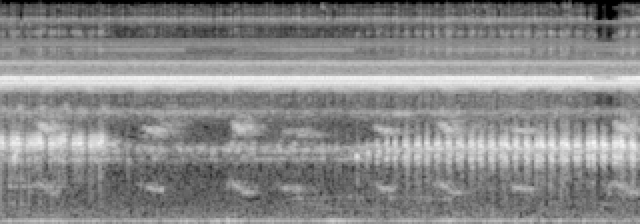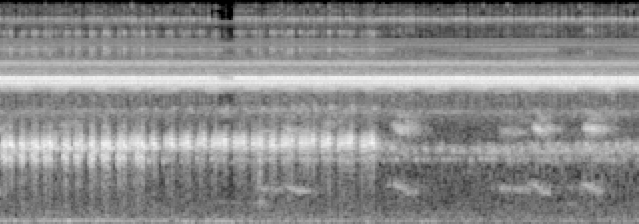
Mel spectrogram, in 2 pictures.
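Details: Frog chorus in rain: short, low croaks repeat irregularly, scattered through the stretch over a fast pulsing chatter, beneath a loud, unbroken high-pitched insect hum.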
